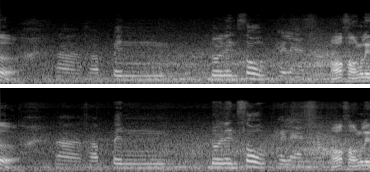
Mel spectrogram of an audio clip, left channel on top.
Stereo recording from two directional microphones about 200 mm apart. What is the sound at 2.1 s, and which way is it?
Speech, 25° right (ahead or behind).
